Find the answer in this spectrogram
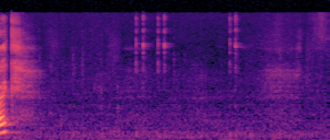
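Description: Near silence with a few faint computer mouse clicks, scattered between about one and a half and three seconds in.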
